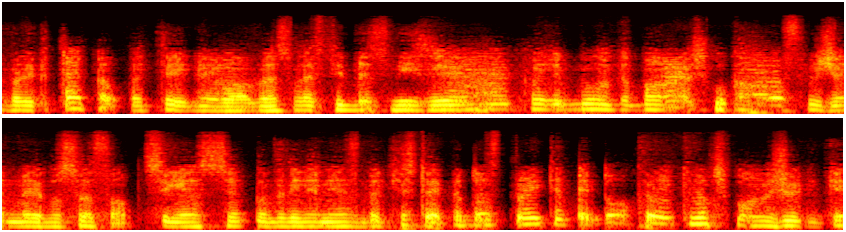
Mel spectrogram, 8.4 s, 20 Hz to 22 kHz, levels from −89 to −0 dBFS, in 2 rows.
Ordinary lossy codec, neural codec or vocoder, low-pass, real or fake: AAC, 48 kbps; codec, 44.1 kHz, 0.9 kbps, DAC; 14.4 kHz; fake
